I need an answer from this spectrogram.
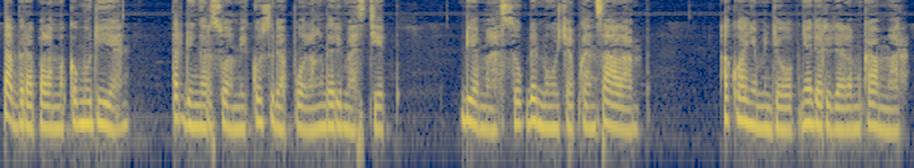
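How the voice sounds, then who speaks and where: Mellow, breathy woman telling a sad story. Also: fairly low pitch, fairly even intonation, no room sound. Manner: slow, sorrowful storytelling. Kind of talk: first-person story narration.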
